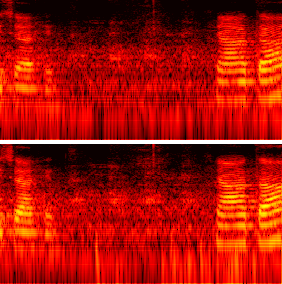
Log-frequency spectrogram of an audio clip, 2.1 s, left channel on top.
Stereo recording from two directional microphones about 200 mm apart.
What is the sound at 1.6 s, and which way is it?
Speech, 15° right (ahead or behind).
